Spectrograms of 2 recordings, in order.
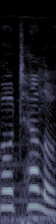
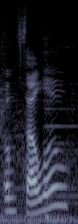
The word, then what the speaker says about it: Othello: Wait, is it TH? Othello? Othello. Okay. I've been saying it wrong.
